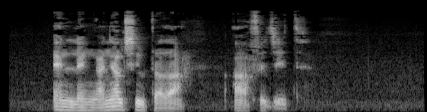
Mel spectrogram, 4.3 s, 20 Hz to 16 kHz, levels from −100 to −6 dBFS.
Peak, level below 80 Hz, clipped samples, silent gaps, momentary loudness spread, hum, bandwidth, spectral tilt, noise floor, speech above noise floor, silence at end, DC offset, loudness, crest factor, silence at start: -6 dBFS; -56 dBFS; under 0.1%; none; 13 LU; none; 11.5 kHz; -3.5 dB/octave; -65 dBFS; 38 dB; 1.2 s; under 0.1%; -27 LUFS; 24 dB; 0.55 s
